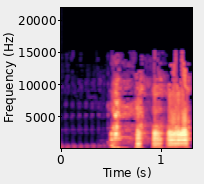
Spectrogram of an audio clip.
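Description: A low, pulsing rumble builds into several loud, raspy, snarling bursts, like an aggressive growl, over about a second.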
